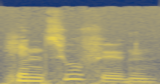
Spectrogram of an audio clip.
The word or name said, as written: incorporate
